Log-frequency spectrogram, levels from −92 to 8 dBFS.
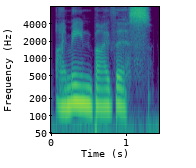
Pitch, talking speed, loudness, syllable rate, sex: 150 Hz, 165 wpm, -18 LUFS, 3.2 syllables/s, male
